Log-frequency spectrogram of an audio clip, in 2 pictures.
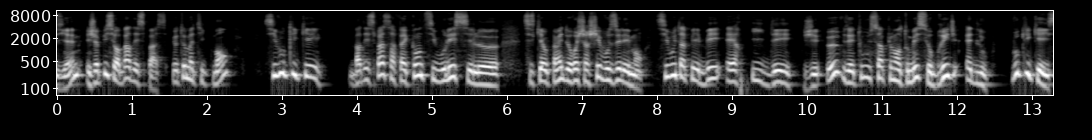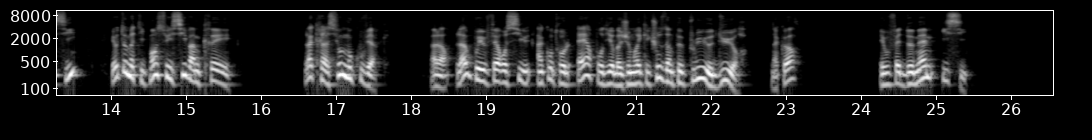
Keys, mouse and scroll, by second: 4.7 space, 15.5-23.8 middle drag, 17.8-19.7 scroll up 1, 19.7 ctrl+r, 23.8 click, 25.3 ctrl+r.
